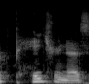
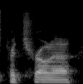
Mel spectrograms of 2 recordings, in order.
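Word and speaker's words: Patronus: Okay, I found out that I just kept saying it wrong, so please don't hate me. It's Patrona, but for the sake of this video, I'm going to keep saying it wrong.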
